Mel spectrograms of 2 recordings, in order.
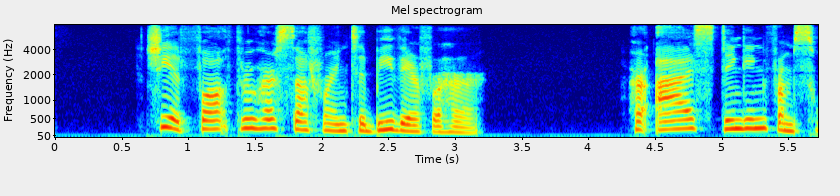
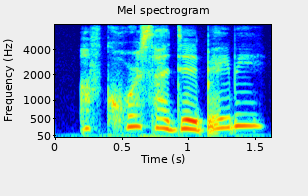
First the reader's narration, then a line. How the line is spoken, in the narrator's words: Mom whispered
